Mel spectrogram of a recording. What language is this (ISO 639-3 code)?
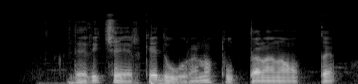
ita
